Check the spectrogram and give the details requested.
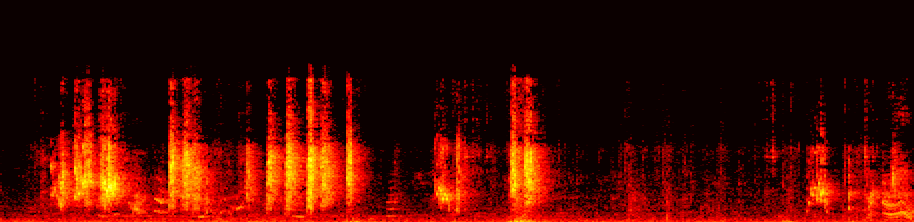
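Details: Budgerigars making an irregular run of high, buzzy chirps and short squawks, moderately loud, with a soft thump and pauses between clusters.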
